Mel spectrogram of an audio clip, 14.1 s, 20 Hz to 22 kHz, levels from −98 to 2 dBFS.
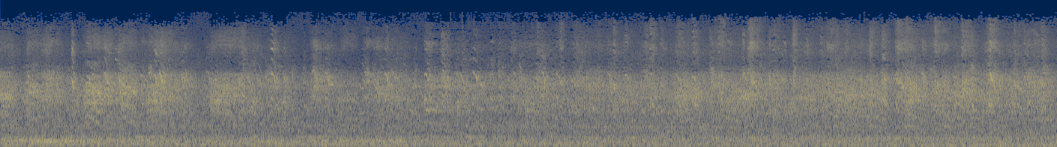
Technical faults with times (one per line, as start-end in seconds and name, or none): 5.66-7.66 adaptive stream at a lower bitrate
